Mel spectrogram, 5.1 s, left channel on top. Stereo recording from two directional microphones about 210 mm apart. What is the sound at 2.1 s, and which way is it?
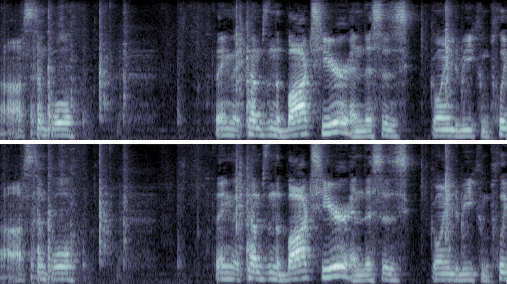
Speech, 25° left (ahead or behind).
